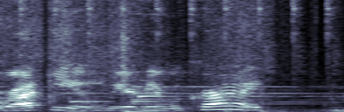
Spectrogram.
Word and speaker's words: KRAI: instagram it's okay to cry sorry yes it's okay to cry so it's okay and then spell it out t-o cry k-r-a-i and i tagged him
